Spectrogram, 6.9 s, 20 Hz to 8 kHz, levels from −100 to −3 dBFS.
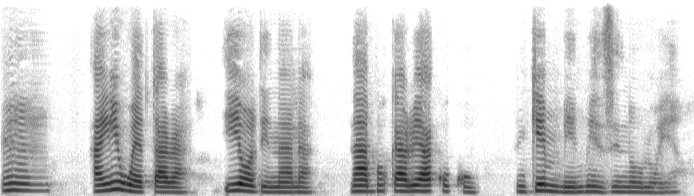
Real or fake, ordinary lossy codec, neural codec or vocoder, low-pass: fake; none; codec, 16 kHz, 0.8 kbps, ZipCodec; none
